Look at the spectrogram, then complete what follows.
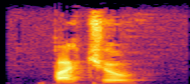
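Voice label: "пач ув", Komi, male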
